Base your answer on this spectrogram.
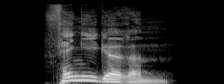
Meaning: strong dative masculine/neuter singular comparative degree of fängig
- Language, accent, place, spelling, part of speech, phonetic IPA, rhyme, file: German, Germany, Berlin, fängigerem, adjective, [ˈfɛŋɪɡəʁəm], -ɛŋɪɡəʁəm, De-fängigerem.ogg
